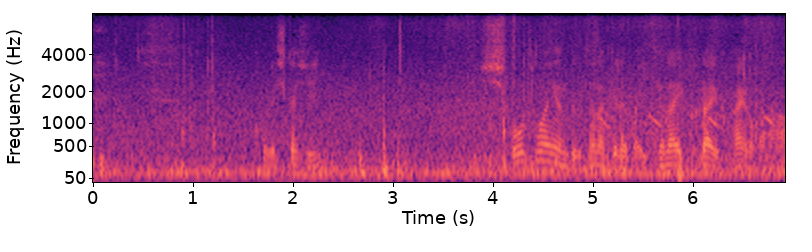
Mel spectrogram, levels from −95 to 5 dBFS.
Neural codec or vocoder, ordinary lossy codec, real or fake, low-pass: none; none; real; none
